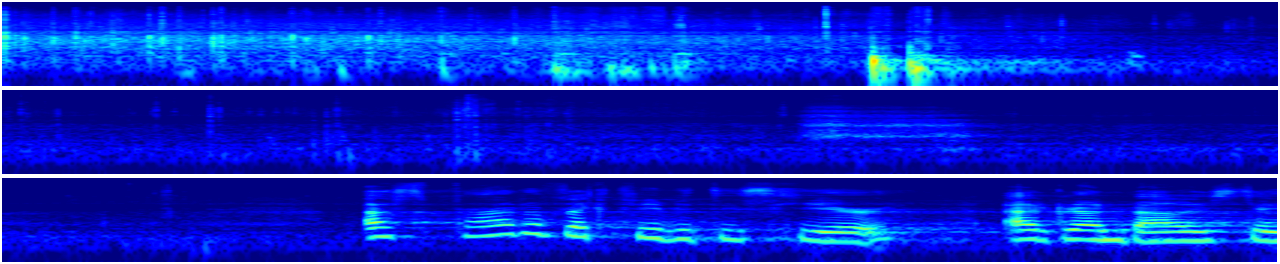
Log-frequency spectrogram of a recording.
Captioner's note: applause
